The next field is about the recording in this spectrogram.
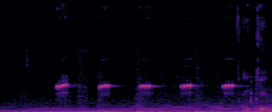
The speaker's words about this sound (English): There's the crickets.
